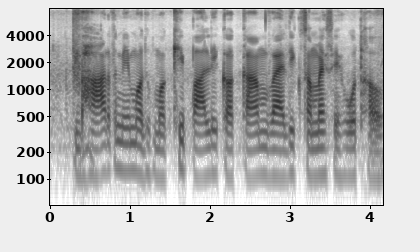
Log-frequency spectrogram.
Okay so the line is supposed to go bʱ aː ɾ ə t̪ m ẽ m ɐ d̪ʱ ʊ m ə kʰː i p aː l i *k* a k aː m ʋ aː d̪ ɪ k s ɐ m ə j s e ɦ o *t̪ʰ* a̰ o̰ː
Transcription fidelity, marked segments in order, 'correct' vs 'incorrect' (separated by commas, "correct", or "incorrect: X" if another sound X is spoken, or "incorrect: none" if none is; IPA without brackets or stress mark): correct, correct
